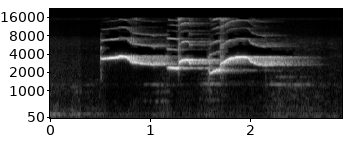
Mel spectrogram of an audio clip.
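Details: Oriental magpie-robin song played as a lure to provoke silent, stalled magpie-robins into answering: one loud, pure whistled phrase about two seconds long, sliding and wavering, dipping then rising again, against a quiet background.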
